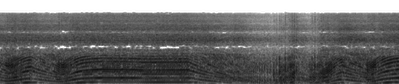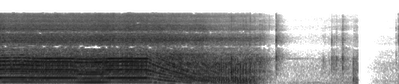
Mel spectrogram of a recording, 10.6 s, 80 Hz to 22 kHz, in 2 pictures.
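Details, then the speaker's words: Stihl MS192 TC top-handle chainsaw that bogs down and won't idle: revs up and sags back twice, then stumbles at idle and dies, regardless of orientation; fuel and filter fine, caused by a bad carburetor metering diaphragm. "so as you heard, it died out at idle. I guess it didn't matter if it was perpendicular or horizontal."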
